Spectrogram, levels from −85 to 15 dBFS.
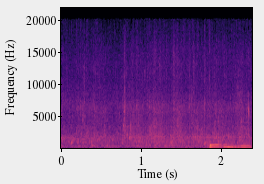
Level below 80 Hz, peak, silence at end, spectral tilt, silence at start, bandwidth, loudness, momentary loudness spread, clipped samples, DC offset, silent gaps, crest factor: -70 dBFS; -8 dBFS; 0 s; -2.5 dB/octave; 0 s; over 20 kHz; -28 LUFS; 7 LU; under 0.1%; under 0.1%; none; 20 dB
